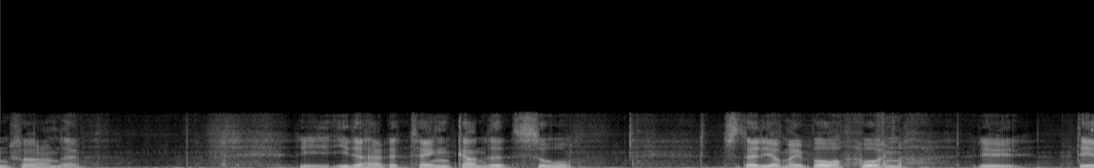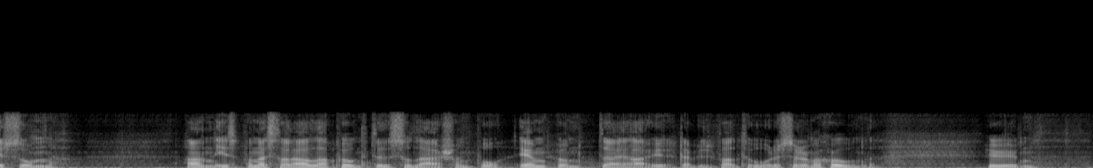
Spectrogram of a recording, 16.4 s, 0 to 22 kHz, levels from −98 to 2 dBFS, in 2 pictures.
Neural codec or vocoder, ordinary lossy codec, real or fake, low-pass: autoencoder, 22.05 kHz, a latent of 192 numbers a frame, VITS, trained on many speakers; none; fake; 7.2 kHz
